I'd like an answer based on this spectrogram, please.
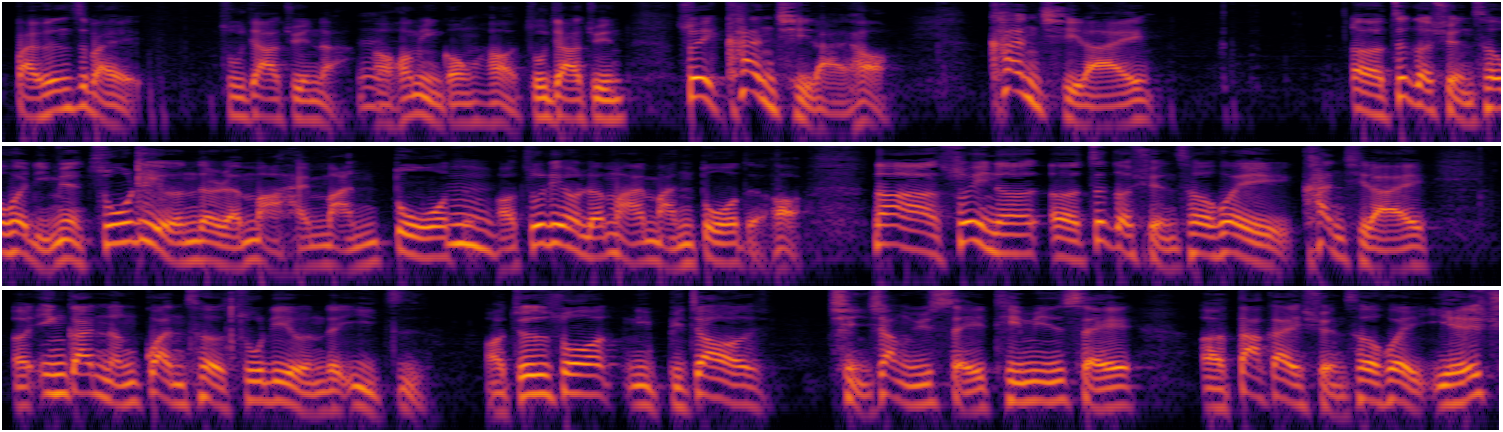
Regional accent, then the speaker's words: Miaoli County, Taiwan; 这我故乡的县长，这一定要讲一下哈。他苗栗县长八年任内负债增加600多亿

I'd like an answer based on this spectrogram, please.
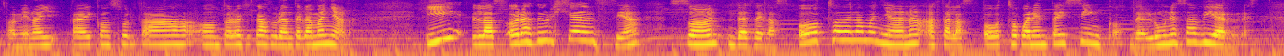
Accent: Concepción, Biobío, Chile; born there; Yo nací acá en Concepción.

